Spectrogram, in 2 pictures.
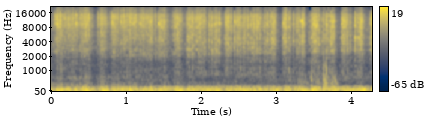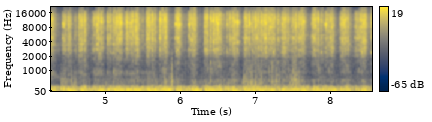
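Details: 2004 Chevy Silverado stock 5.3L LS V8, first cold start after cam and springs swap (218/227 duration, .526/.524 lift, 109/115 LSA), accessories unhooked, weak battery: lumpy, choppy loping idle with throttle blips; cam sounds good.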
